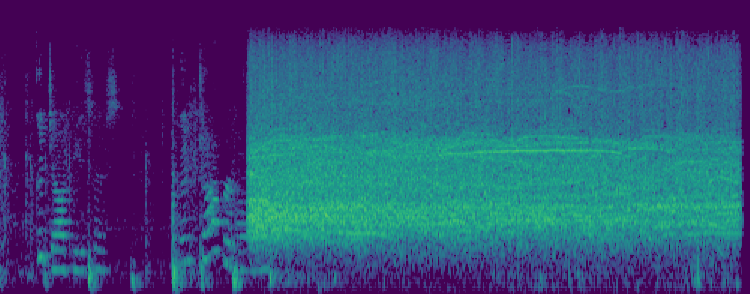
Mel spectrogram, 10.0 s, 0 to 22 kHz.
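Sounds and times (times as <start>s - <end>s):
audience applause: 3.3s - 10.0s.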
